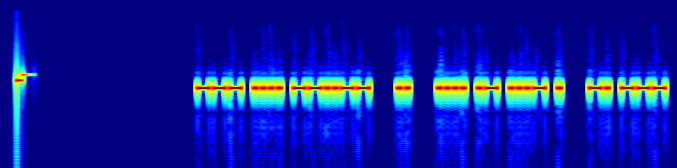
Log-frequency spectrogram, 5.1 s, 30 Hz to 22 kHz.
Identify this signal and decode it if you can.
Morse code, heard as a keyed tone, about 40 wpm, 700 Hz. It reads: OH, I HAVE NO
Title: Sentences from Top 1000 Words - Review Part 3 - 40wpm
